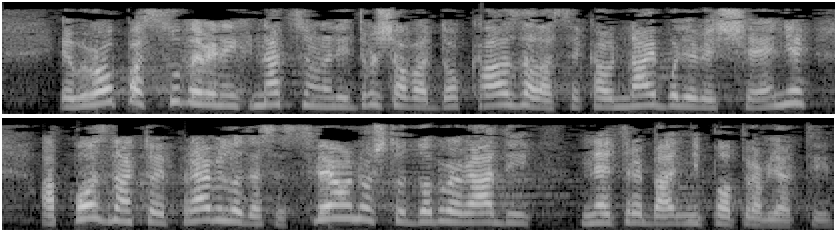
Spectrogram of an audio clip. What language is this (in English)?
Croatian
